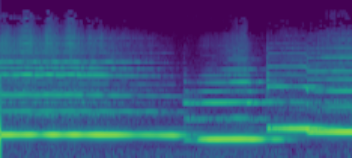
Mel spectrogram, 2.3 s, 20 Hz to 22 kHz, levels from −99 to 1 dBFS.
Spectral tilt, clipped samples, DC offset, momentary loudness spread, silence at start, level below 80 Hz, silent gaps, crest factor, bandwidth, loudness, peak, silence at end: 0.5 dB/octave; under 0.1%; under 0.1%; 7 LU; 0 s; -76 dBFS; none; 8 dB; 11 kHz; -24 LUFS; -16 dBFS; 0 s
